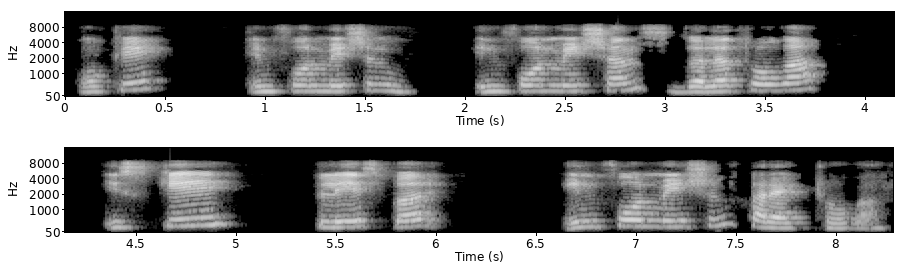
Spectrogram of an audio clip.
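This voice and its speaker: A woman teaching an exam-prep grammar lesson, slowly dictating example sentences and explaining each correction. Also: high voice, a bit bright, clean tone, low-quality recording. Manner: mixes Hindi explanation with English sentences.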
